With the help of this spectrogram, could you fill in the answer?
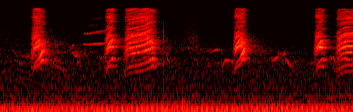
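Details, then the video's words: Male House Finch, reddish breast and throat, gives alarm calls in the morning near his nest on a front-porch column as people walk out: sharp, high chirps in quick bursts, about one a second, over a low rumble. "Male House Finch’s Alarming Calls For The Nearby Nest!"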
